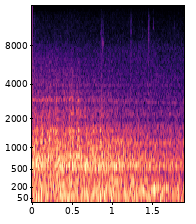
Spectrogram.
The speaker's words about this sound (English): The train passed, and the relief was palpable. If we're under the train, that means we're headed out of town.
